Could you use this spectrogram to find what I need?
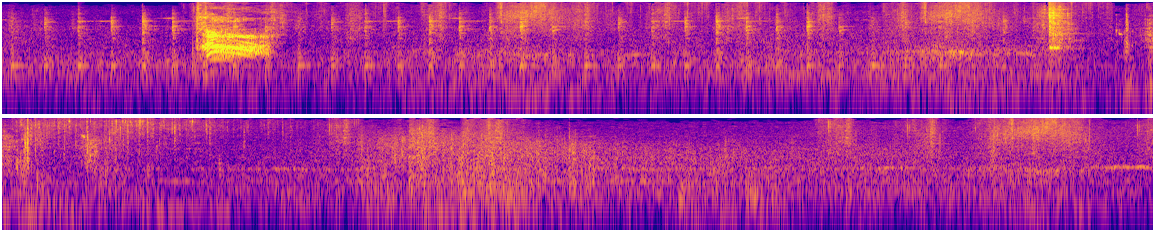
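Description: A magic spell whooshes and shimmers as it is cast.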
